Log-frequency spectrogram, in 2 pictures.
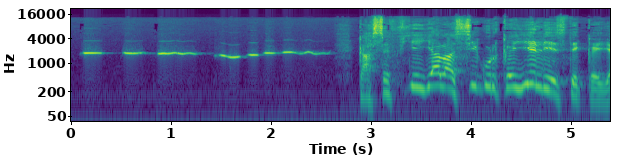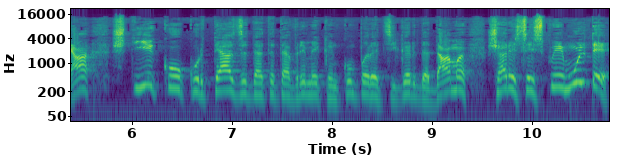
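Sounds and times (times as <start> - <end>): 
person whistling a tune as a signal: 0.1 - 2.6
speech: 2.9 - 10.7.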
